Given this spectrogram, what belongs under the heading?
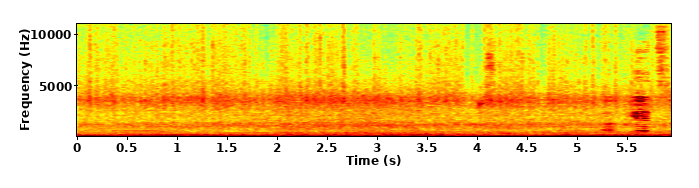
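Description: Mitsubishi Colt CZT with a 1.5 turbo engine pulling hard at full throttle in fifth gear from about 100 km/h, a steady loud cabin drone of engine and road noise throughout, with voices talking over it.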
